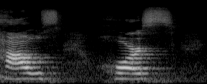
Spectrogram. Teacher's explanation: você tem esse H com esse som de R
